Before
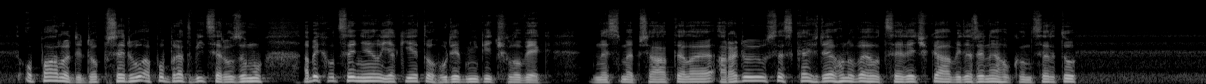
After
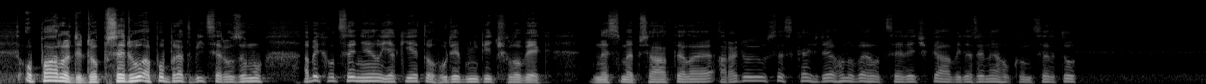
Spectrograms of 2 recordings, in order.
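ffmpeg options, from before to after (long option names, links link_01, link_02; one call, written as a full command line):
ffmpeg -i in.wav -af "volume=9dB,afade=type=out:start_time=1.39:duration=0.5:silence=0.281838,afade=type=out:start_time=6.27:duration=1.01:silence=0.354813" out.wav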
